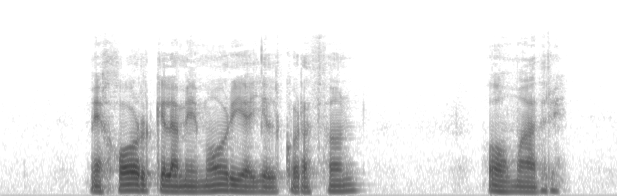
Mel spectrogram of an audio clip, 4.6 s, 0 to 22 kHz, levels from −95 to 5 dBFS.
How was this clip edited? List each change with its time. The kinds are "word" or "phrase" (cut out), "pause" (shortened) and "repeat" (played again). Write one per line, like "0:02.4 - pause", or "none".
none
